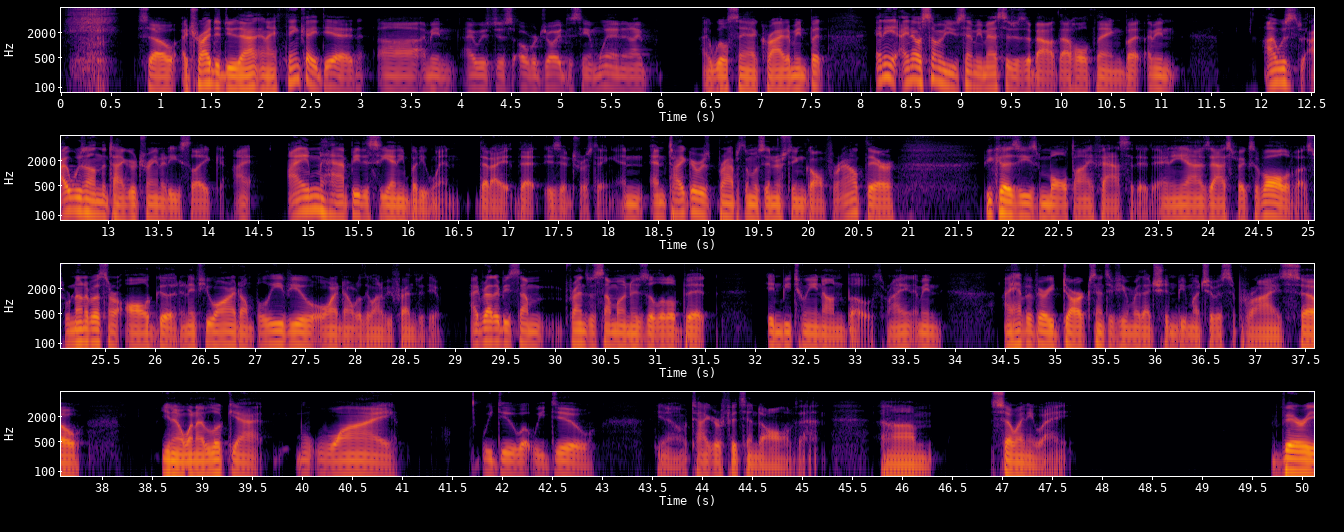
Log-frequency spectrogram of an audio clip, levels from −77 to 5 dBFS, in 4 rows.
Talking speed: 210 wpm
